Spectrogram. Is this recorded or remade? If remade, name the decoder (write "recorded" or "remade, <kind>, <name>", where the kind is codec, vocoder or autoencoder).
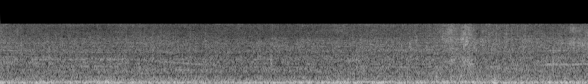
recorded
